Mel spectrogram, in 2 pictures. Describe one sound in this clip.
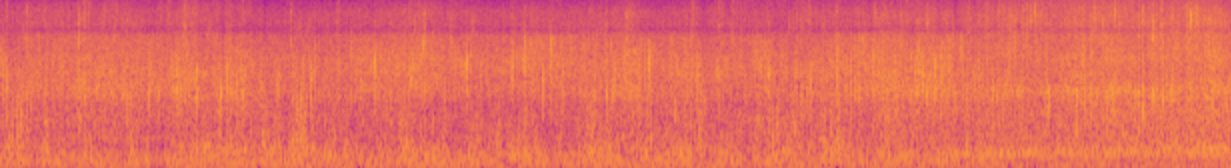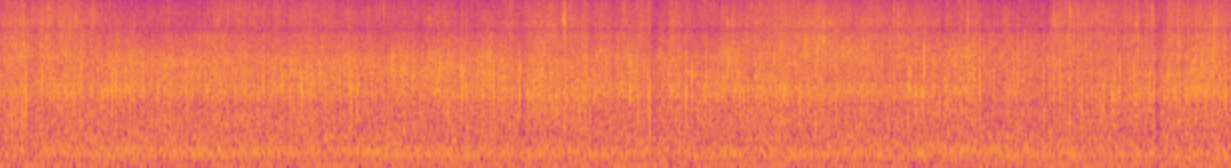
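Bicycle tyres crunch and rumble over gravel.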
